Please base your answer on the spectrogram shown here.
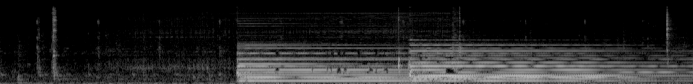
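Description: A clock mechanism whirs and ticks, first faintly, then a loud sustained run of steady tones and rattling gears that continues to the end.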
